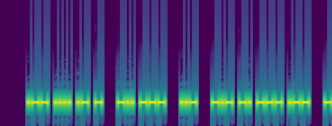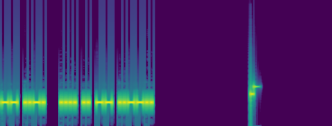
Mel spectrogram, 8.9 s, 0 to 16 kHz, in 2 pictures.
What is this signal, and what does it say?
Morse code, heard as a keyed tone, about 37 wpm, 700 Hz. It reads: WHAT DO U KNOW OF HIM?
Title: Sentences from Top 100 Words and Abbreviations 40wpm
